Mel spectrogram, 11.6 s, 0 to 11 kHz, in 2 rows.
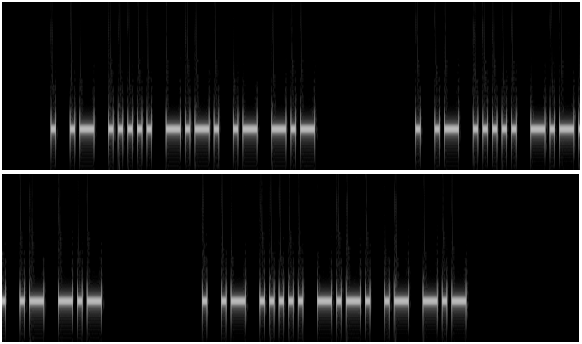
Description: Morse code, heard as a keyed tone, about 25 wpm, 700 Hz. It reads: EA5CAK EA5CAK EA5CAK
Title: DXCC-100 Call Signs - 6 Characters - Repeated 3x - 25wpm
